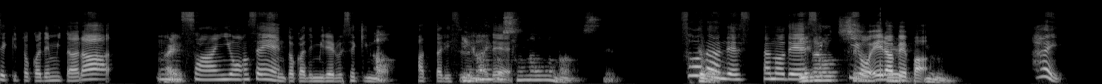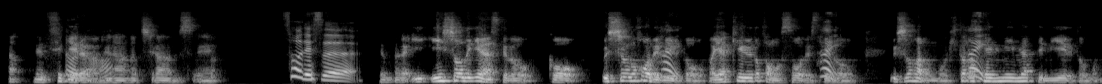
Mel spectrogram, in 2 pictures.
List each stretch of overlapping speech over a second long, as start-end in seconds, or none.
8.0-9.4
